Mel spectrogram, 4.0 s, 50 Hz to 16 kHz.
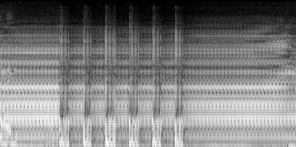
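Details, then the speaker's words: Amp powered on, volume up, 3 m shielded anti-hum muting cable (L-type and straight plugs) plugged in backwards: steady buzzing hum with stacked tones and handling clicks; silent when L-type end reconnected correctly; ground hum from reversed cable. "Yan siya. Pagka binaliktad mo, maingay."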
